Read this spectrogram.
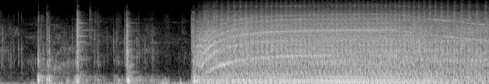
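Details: Fairly new Troy-Bilt mower that won't start, spark confirmed, valves suspected: a few taps, then a steady whir as the engine spins over evenly with no firing; cranks but won't catch.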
